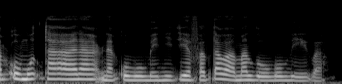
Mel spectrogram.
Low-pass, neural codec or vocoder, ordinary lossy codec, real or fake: 9.9 kHz; autoencoder, 22.05 kHz, a latent of 192 numbers a frame, VITS, trained on many speakers; none; fake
